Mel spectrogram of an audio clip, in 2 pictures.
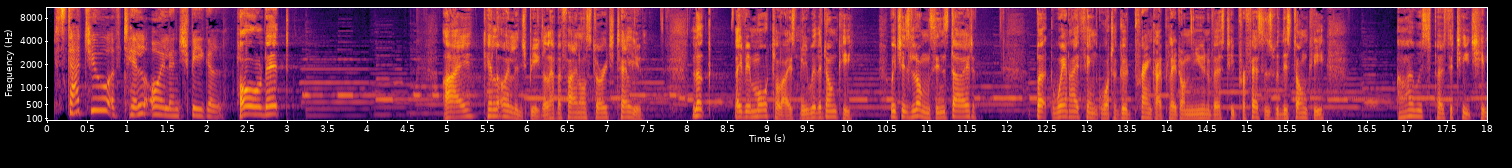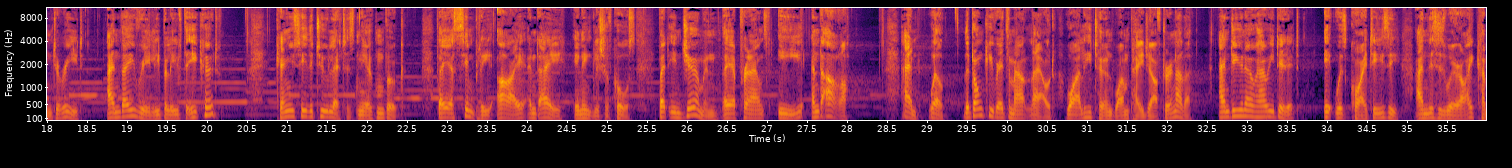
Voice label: character voice; voiceovers; Til Eulenspiegel; He’s versatile and has worked for cartoons, jingles and adverts.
